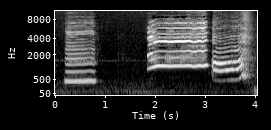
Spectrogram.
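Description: A woman's voice making three drawn-out wordless notes. The first is short and mid-pitched, the second is longer and much higher, and the third is lower and swoops up at the end.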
